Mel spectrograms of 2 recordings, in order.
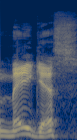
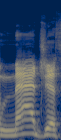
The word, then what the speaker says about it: Magus: the title The Magus I am using this pronunciation under protest after the last time you all said it goes like that I still think Magis sounds better after all we don't pronounce magic magek now do we this is GIF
